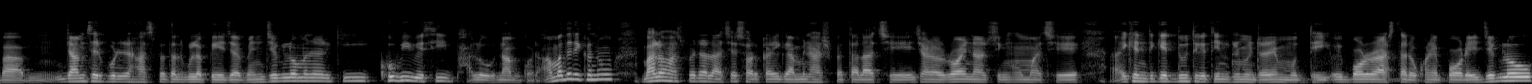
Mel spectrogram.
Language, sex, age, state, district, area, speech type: Bengali, male, 60+, West Bengal, Nadia, rural, spontaneous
